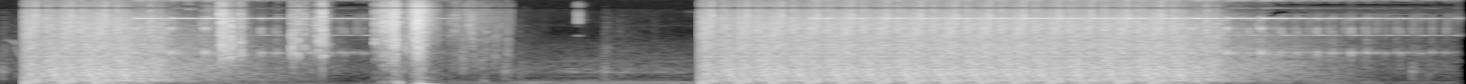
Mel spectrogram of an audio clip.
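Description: Rapid automatic gunfire in the Jurassic Park Revolution video game, two dense loud bursts of shots with a brief quiet gap between them and a few scattered single shots, ending as the firing fades.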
